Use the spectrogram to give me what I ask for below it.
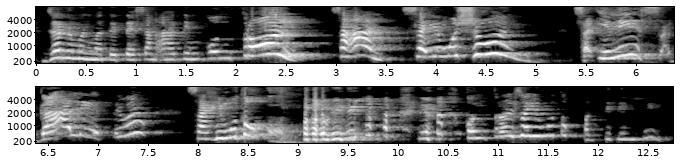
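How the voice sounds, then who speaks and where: A woman pastor delivers an animated, playful sermon in a high voice, switching between Tagalog and English as she goes. She acts out the voices she quotes. The sound is roomy and echoey, as in a church hall. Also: takes it slowly.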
